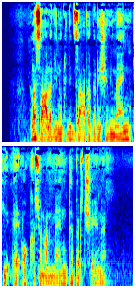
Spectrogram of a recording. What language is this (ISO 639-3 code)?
ita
